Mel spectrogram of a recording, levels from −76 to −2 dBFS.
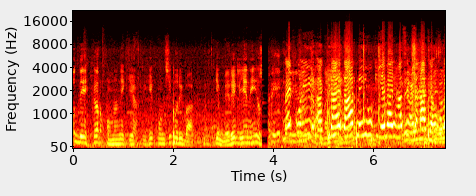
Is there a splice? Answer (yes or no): no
